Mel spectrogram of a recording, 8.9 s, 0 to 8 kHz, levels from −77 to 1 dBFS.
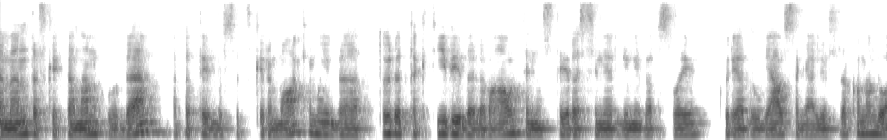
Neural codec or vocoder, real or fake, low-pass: none; real; 7.2 kHz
